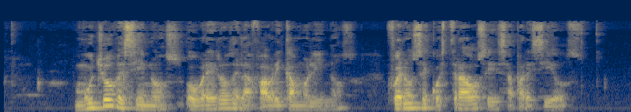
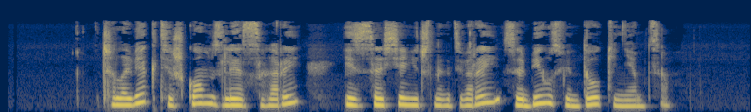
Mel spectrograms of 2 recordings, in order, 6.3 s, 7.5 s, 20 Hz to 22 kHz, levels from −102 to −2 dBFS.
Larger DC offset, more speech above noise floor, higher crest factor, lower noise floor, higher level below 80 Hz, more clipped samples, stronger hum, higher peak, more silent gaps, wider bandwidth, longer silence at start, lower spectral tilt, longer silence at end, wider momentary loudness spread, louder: neither; second, 28 dB vs 51 dB; about the same, 20 dB vs 16 dB; second, -52 dBFS vs -72 dBFS; first, -58 dBFS vs -70 dBFS; neither; neither; about the same, -4 dBFS vs -6 dBFS; neither; about the same, 11.5 kHz vs 11.5 kHz; second, 0.35 s vs 1.05 s; about the same, -4.5 dB/octave vs -4.5 dB/octave; second, 0.5 s vs 0.8 s; first, 17 LU vs 8 LU; second, -24 LUFS vs -21 LUFS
